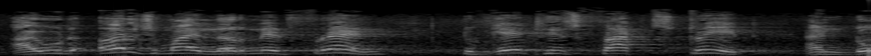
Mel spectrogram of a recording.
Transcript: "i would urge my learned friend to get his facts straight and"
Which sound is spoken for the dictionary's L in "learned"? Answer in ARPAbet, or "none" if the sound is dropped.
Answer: L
